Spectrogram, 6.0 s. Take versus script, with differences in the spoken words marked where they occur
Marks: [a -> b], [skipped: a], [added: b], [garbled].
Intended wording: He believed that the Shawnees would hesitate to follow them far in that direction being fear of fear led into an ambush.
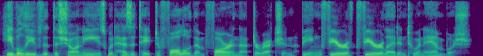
He believed that the Shawnees would hesitate to follow them far in that direction being fear of fear led into an ambush.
